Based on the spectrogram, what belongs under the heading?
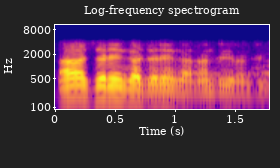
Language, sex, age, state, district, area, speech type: Tamil, male, 60+, Tamil Nadu, Pudukkottai, rural, conversation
